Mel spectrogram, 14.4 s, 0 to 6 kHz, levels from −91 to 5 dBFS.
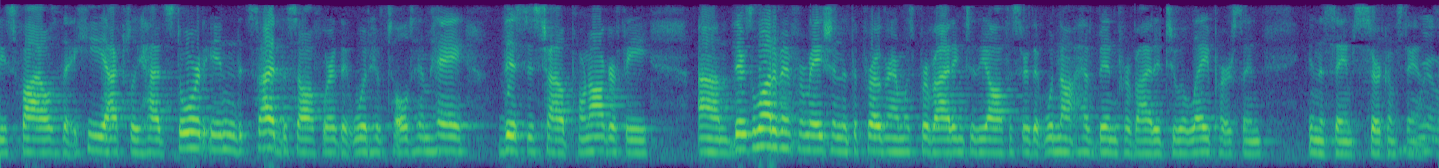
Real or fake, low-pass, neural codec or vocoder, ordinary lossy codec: real; 5.4 kHz; none; AAC, 32 kbps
